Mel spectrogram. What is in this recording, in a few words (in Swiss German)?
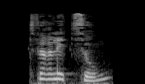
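"verletzung", Alsatian; medecine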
